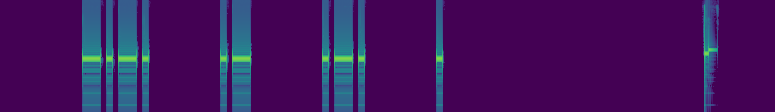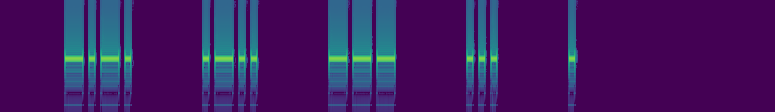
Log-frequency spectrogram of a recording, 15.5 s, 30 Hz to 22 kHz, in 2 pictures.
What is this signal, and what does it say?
Morse code, heard as a keyed tone, about 20 wpm, spaced as for 9 wpm, 700 Hz. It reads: CARE CLOSE
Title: 4x Character Spacing - Top 300 Words - 20wpm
